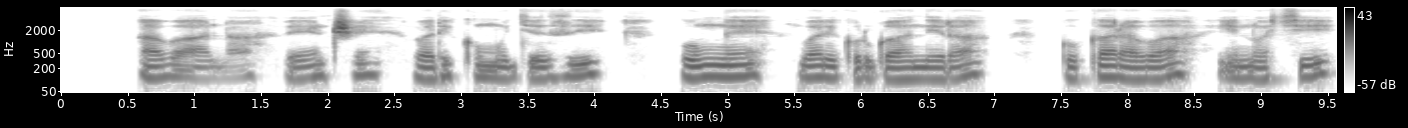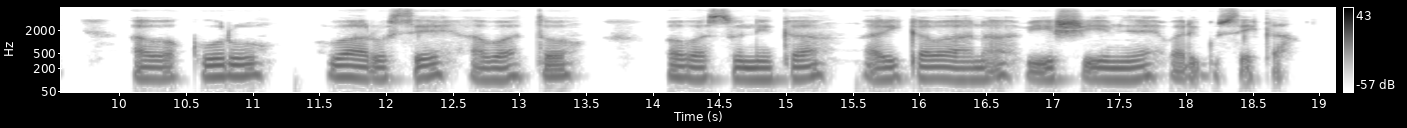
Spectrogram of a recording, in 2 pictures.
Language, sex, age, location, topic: Kinyarwanda, female, 18-24, Kigali, health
